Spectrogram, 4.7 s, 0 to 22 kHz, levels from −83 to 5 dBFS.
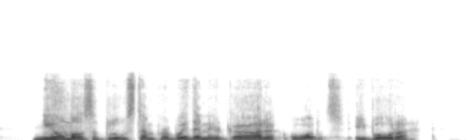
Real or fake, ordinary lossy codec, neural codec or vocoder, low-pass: fake; Opus, 16 kbps; codec, 16 kHz in and 24 kHz out, 0.4 kbps, LongCat-Audio-Codec, fine tuned four codebook decoder; 9.9 kHz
